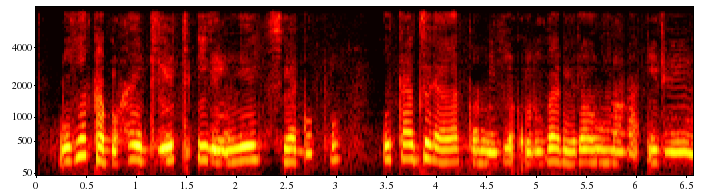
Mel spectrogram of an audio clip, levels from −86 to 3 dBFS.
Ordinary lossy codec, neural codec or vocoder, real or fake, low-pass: none; codec, 44.1 kHz, 1.7 kbps, Pupu-Codec; fake; 7.2 kHz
